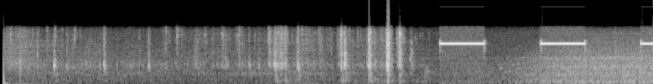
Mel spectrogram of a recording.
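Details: Honda Ridgeline truck won't start: irregular dry clicks about once a second, then bursts of steady high beeps, no starter cranking; battery charger shows no charge, green key light flashing.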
